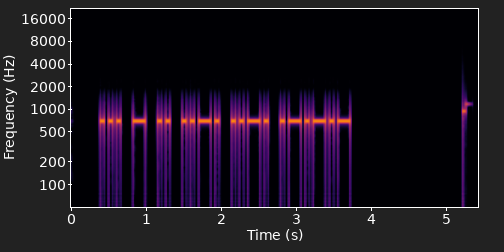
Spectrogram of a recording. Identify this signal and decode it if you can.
Morse code, heard as a keyed tone, about 22 wpm, 700 Hz. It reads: STIFF.
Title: A Sound Of Thunder 22wpm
